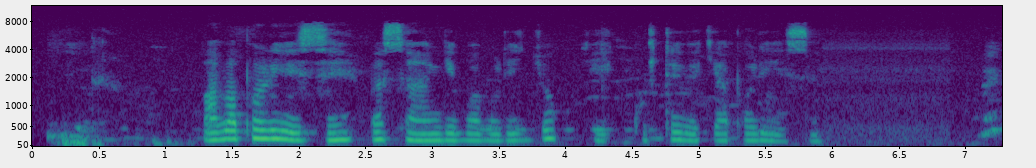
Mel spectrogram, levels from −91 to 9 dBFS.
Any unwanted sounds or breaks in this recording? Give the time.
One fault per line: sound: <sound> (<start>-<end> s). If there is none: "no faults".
no faults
